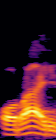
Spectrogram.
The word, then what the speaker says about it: awry: Things went awry, not ori.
